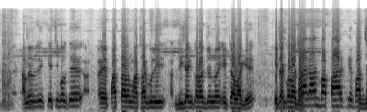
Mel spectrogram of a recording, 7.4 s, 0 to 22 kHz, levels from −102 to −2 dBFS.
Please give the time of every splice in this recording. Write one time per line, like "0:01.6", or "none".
none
